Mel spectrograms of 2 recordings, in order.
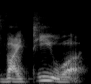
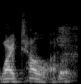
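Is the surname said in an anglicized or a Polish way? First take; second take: Polish; anglicized. First: The surname is said with Polish pronunciation. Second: The surname is said with anglicized pronunciation. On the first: This is the original form of the name. The speaker calls it right. "Technically, I'm told it's Vaitiwa" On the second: This is the family's adapted form of the name. The speaker calls it wrong. "I pronounce it, uh, call it the the the not correct way"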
